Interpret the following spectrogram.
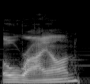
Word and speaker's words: Orion: quirked up sometimes in Greece we pronounced it o Orion Orion I say like Orion it's almost like it's an a instead of an o in the second part but Orion I guess I could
